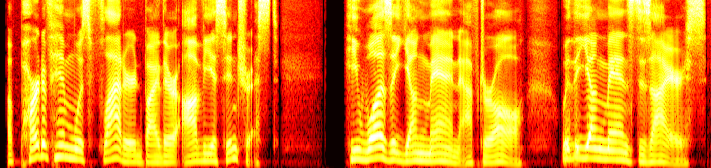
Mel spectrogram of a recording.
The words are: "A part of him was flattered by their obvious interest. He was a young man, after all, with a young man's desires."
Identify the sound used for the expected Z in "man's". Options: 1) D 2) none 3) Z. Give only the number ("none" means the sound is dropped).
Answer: 3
